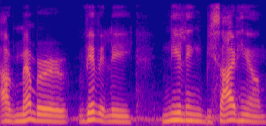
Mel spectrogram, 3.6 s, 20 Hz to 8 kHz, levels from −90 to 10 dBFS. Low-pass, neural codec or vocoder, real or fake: 7.2 kHz; vocoder, 44.1 kHz, 80 mel bands, Vocos; fake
